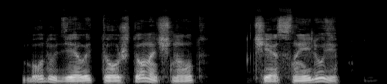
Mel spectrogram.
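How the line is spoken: Calm reply. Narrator (Russian): спокойно ответил Самгин

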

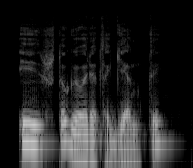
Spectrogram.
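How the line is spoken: Gentle curious inquiry. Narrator (Russian): мягко полюбопытствовал жандарм

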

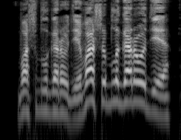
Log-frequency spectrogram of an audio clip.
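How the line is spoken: Yelling. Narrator (Russian): завопили

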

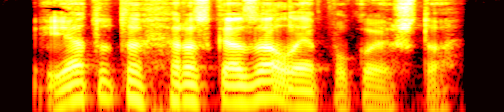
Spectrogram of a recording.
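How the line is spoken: Sigh. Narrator (Russian): вздохнул Тарп

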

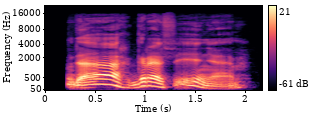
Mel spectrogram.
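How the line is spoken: Sad reply. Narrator (Russian): ответил Таубер, печально

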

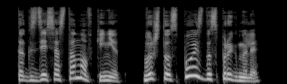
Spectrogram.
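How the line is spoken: Smirking. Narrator (Russian): усмехнулся дядя Вова

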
